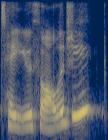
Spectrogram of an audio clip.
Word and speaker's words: teuthology: I would pronounce it teuthology.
